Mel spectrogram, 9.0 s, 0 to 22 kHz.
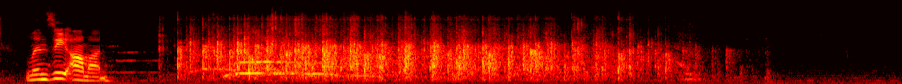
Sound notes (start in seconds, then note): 1.6 audience clapping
